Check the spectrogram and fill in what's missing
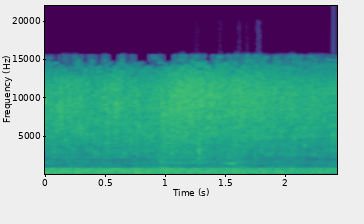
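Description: Thyme sizzles steadily in a hot sauté pan while a steak sandwich is being made, a loud, continuous crackling hiss with no voices over it.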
